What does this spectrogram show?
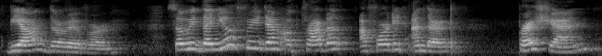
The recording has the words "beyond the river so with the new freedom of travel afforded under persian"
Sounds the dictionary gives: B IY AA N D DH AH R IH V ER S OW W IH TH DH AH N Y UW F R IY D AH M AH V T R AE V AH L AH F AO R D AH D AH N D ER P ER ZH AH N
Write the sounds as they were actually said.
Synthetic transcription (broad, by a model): B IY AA N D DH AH R IH V ER S OW W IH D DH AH N Y UW F R IY D AH M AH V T R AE B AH L AH F AO R D AH D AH N D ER P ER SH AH N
